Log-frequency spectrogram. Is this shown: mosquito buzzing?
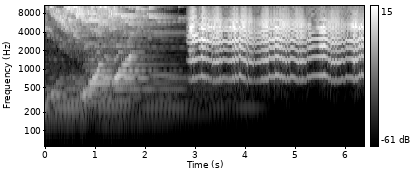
yes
